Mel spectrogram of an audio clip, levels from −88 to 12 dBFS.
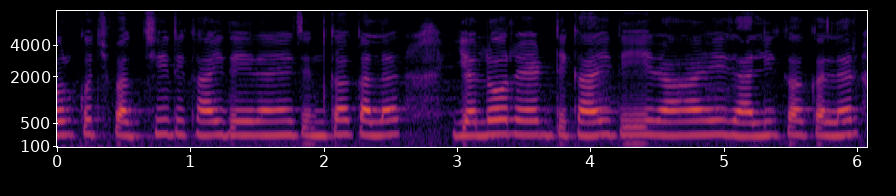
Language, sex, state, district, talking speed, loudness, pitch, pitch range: Hindi, female, Chhattisgarh, Bilaspur, 195 wpm, -37 LUFS, 275 Hz, 265-280 Hz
